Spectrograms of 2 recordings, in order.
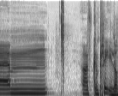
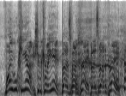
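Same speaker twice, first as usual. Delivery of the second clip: bossy dad; 8 semitones higher, faster than usual. Retold or imitated. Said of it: "went up to Matt and said".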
